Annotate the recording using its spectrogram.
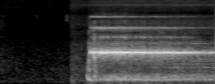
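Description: Silence, then about a second in a synthesized transition sound effect starts suddenly: one steady ringing tone with fainter overtones over a low rumble, held on.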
